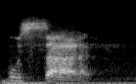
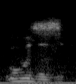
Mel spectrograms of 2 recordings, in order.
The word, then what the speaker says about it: usar: Usar. No. Oh. The S is between vowels. Usar.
